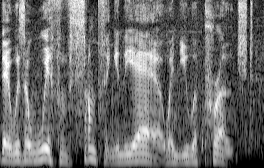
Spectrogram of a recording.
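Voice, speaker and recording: An actor playing a menacing, sadistic inquisitor in a video game, speaking in an ornate, taunting, theatrical way. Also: male voice, mid-range voice, normal speed, a bit bright, natural voice. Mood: gloating menace. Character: sadistic, menacing male inquisitor hunting sorcerers.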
